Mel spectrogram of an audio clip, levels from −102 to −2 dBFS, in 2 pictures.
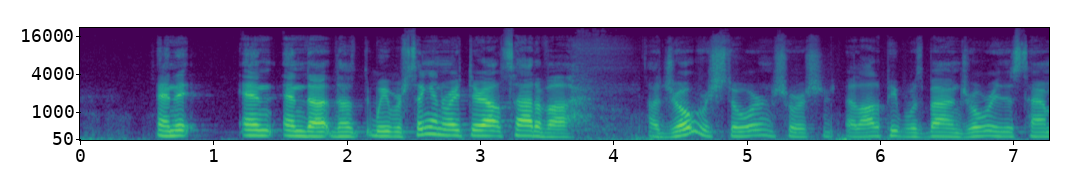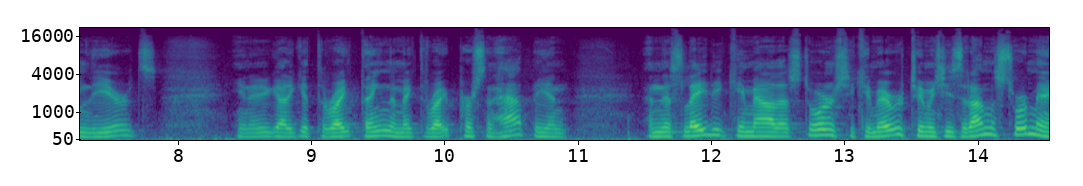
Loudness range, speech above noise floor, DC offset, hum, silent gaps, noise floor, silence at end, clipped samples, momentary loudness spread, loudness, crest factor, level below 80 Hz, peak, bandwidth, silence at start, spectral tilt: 7 LU; 25 dB; under 0.1%; none; none; -58 dBFS; 0 s; under 0.1%; 13 LU; -33 LUFS; 20 dB; -60 dBFS; -14 dBFS; 17.5 kHz; 0 s; -6 dB/octave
